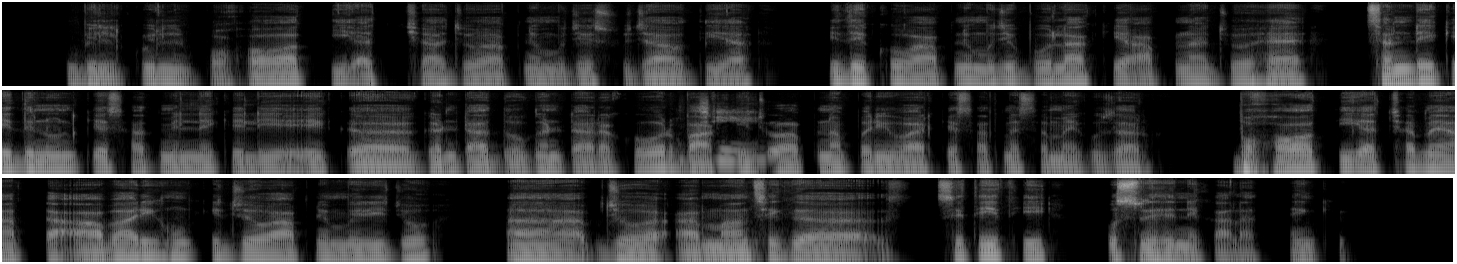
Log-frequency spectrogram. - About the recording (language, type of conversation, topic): Hindi, advice, मुझे दोस्तों से बार-बार मिलने पर सामाजिक थकान क्यों होती है?
- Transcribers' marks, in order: in English: "संडे"; in English: "थैंक यू"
